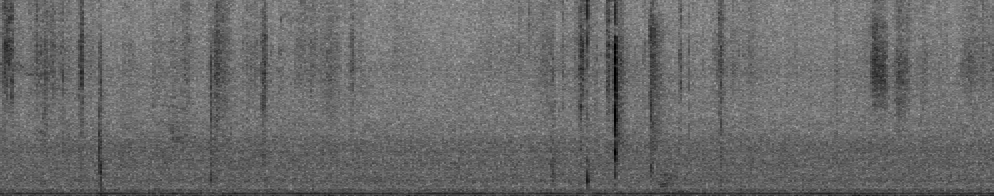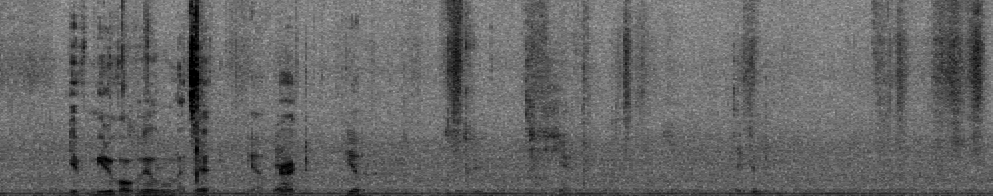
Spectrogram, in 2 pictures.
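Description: Playing cards slide and tap softly on a cloth mat.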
